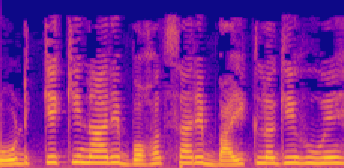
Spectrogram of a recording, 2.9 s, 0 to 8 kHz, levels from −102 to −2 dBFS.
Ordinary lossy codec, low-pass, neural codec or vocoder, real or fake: MP3, 32 kbps; 7.2 kHz; none; real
